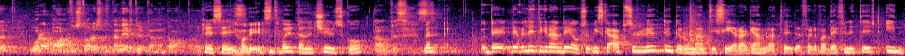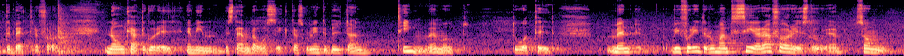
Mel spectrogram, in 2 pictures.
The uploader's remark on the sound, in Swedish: Jag valde att göra ett program om vikingatider som ligger precis utanför Löddeköpinge. Jag träffar dem i Gillehallen och får spela in programmet med all stämning som gamla vikingaspöken och vinden utanför kan hjälpa till att skapa, därav alla bakgrundsljud.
